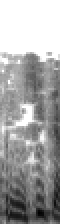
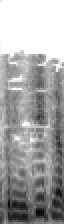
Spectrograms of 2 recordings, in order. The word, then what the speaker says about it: Principia: que dice principia matemática no principia sino principia porque eh la c delante de vocal se pronuncia como q no Entonces es principia matemática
